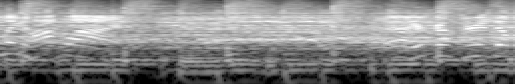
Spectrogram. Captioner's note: crowd cheering; upbeat music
